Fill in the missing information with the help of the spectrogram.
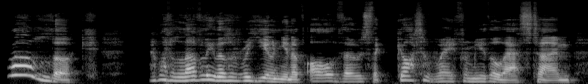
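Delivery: smug villain savouring the reunion; gloating villainess Zafira. Acted. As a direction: purr a mocking welcome as the villainess. Zafira looks in, chuckles, taunts party.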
